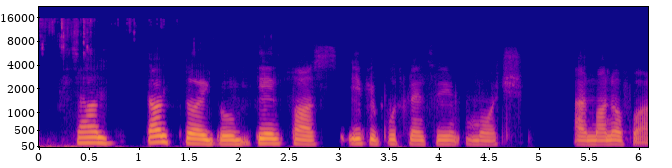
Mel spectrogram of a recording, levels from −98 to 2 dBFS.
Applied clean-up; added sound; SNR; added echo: neural mask model Resemble Enhance denoiser.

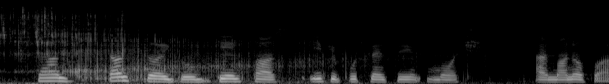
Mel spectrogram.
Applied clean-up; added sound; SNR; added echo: none; Liquid; 15 dB; none.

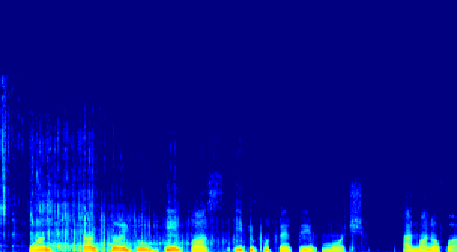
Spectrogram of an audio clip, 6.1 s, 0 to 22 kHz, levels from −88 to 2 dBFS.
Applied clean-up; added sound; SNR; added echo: neural mask model RNNoise.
